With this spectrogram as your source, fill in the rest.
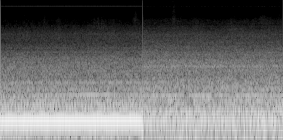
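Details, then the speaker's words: BMW M car in the cabin at constant highway speed, before-and-after comparison: with ASD (active sound design) on, a heavy steady drone fills the cabin, then drops away sharply with it bypassed. The drone is fake noise pumped through the speakers. "If you want a good example of drone, here it is right now. I was going at constant speed in both clips, and as you can tell, with the ASD on, there's a lot more drone."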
